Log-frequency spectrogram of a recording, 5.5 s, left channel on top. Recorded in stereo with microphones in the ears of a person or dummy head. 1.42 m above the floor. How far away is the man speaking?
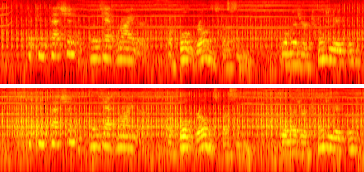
About 4.5 m.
